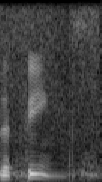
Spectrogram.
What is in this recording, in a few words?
"det finns", Swedish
